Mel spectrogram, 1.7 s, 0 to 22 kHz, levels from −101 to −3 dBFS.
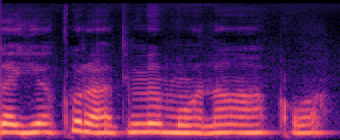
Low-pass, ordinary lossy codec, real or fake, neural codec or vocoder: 19.8 kHz; none; fake; codec, 44.1 kHz, 7.8 kbps, Pupu-Codec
